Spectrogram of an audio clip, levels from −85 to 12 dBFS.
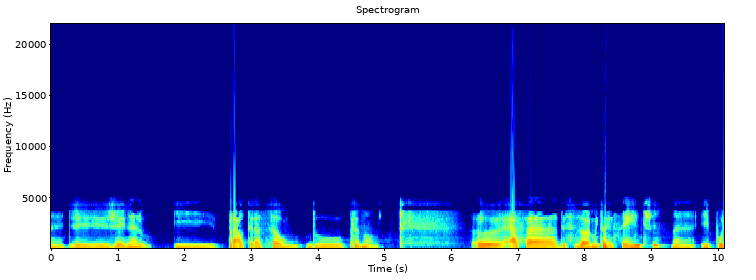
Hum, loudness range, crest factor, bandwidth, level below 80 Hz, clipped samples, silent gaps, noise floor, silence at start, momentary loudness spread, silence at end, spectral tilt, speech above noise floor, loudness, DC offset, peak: none; 6 LU; 18 dB; 5.8 kHz; -62 dBFS; under 0.1%; none; -46 dBFS; 0 s; 13 LU; 0 s; -8.5 dB/octave; 29 dB; -18 LUFS; under 0.1%; 0 dBFS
